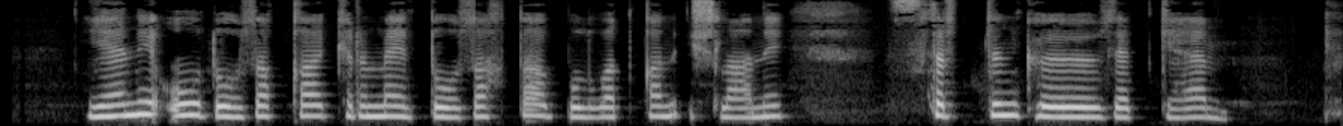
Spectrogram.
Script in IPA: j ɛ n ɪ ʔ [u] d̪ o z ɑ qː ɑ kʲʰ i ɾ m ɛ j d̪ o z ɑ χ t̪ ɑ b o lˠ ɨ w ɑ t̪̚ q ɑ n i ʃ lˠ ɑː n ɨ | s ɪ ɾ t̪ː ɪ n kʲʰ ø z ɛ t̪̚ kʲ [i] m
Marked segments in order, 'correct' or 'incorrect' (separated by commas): correct, incorrect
